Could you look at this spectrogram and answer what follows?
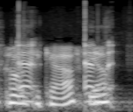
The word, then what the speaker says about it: CONCACAF: Am I saying that right? CONCACAF? – Yes, you are. CONCACAF.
